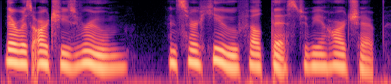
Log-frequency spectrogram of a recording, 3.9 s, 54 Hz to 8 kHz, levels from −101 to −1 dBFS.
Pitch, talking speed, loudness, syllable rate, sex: 165 Hz, 215 wpm, -19 LUFS, 5.2 syllables/s, female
